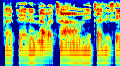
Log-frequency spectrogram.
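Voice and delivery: ordinary talk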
